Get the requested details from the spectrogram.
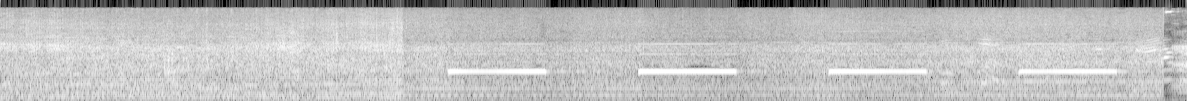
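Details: Track loader reversing: a clear mid-pitched beep about once a second over the diesel rumble; the backup alarm is working normally.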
